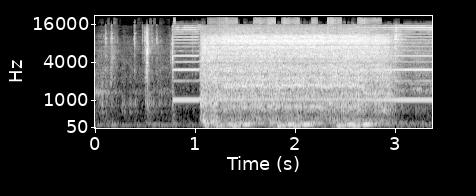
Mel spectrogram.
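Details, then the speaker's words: 1972 Toyota Celica with swapped 18RG engine and newly wired MSD 6AL, chasing no-spark: beeping, then steady cranking about four pulses a second without firing; 12 V present keyed but apparently not while cranking, cause unconfirmed. "We're really fighting this long What if we crank it? Well, it's still flashing."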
